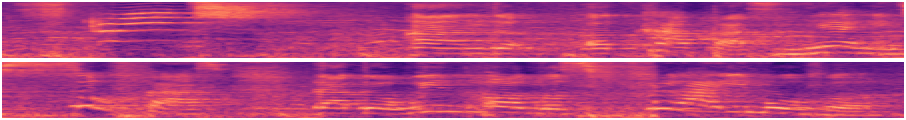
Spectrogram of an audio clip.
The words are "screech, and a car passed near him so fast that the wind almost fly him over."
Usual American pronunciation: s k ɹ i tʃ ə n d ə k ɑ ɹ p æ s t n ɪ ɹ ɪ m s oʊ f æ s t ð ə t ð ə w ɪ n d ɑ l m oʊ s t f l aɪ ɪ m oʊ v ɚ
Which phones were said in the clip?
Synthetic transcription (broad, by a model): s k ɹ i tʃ ə n d ə k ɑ p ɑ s n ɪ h ɪ m s oʊ f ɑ s t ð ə t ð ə w ɪ n d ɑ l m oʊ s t f l aɪ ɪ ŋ oʊ v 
